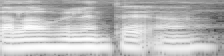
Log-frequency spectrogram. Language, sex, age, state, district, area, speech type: Santali, male, 18-30, West Bengal, Bankura, rural, spontaneous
